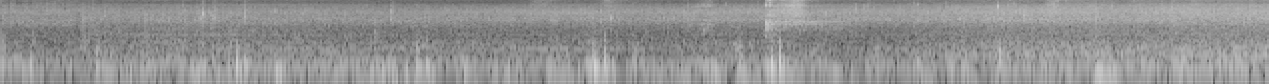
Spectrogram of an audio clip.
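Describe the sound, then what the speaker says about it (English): Water sprays onto a car going through a drive-through car wash, heard from inside the cabin as a low rumbling drum of water. Irregular thumps and splashes hit the body throughout. "Going through the car wash here."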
